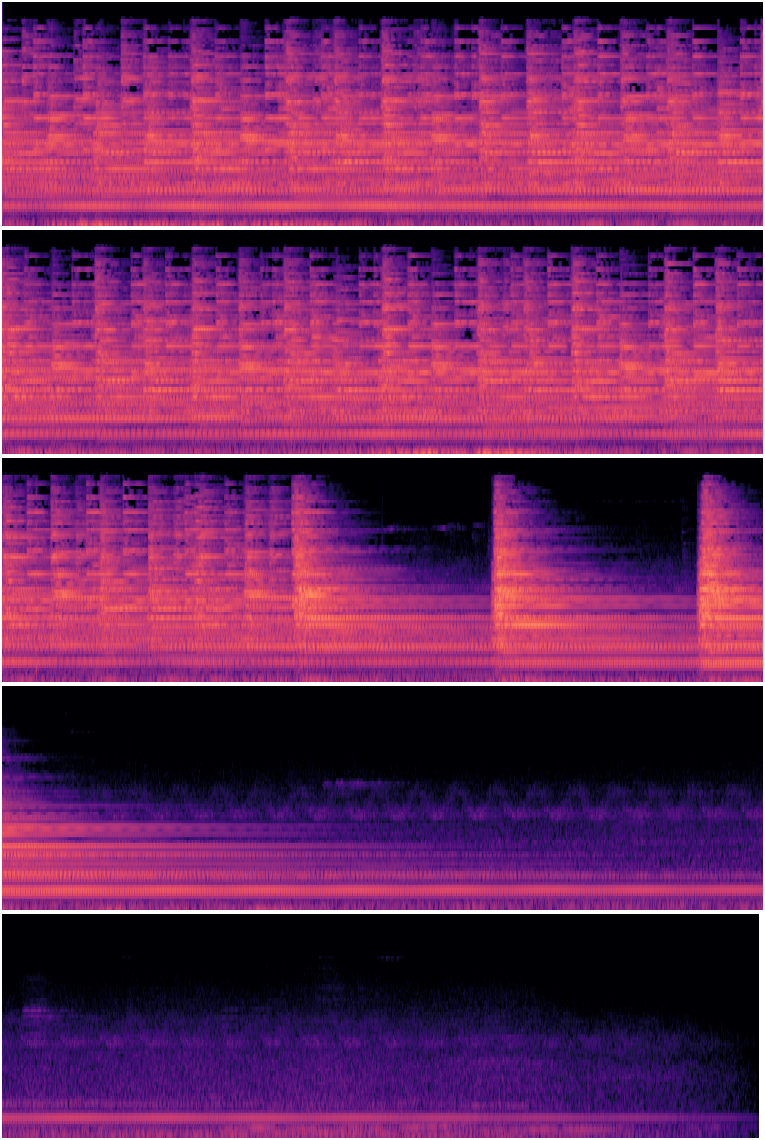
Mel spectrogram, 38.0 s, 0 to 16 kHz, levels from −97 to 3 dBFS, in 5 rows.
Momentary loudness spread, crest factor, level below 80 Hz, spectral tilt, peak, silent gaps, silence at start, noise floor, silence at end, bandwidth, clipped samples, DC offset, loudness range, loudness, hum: 21 LU; 24 dB; -56 dBFS; -0.5 dB/octave; -4 dBFS; none; 0 s; -70 dBFS; 2.85 s; 12.5 kHz; under 0.1%; under 0.1%; 20 LU; -25 LUFS; none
